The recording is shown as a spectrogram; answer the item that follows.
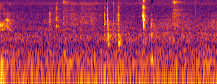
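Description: Faint, scattered clicks of computer keys being tapped, a handful of light strokes.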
